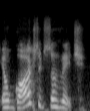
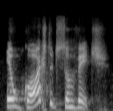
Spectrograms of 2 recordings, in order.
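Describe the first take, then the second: First: The stress falls on the word gosto. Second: The stress falls on the word eu. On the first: Contrary to what was claimed, I do like it. "eu não não gosto de sorvete" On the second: It is me, not someone else, who likes it. "Não é o fulano, sou eu"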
